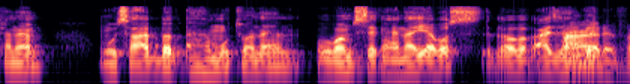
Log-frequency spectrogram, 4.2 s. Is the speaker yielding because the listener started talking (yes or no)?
no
